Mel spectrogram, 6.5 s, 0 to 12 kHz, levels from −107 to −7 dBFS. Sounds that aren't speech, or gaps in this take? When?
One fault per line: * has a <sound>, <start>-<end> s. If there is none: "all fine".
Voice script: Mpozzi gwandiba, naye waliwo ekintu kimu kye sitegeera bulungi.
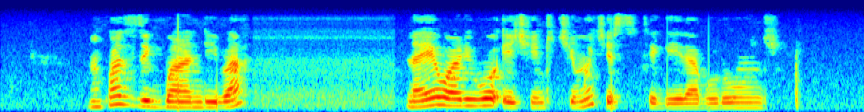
all fine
